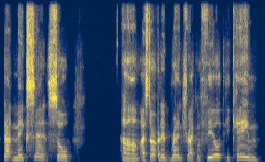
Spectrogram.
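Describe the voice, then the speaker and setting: A relaxed man from Jamaica, in his thirties, speaks as a guest on an interview show. His voice sits a little higher than most men's, and he tells his story in a loose, easy way, often adding "man" and "right?". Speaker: interview guest, former sprinter.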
